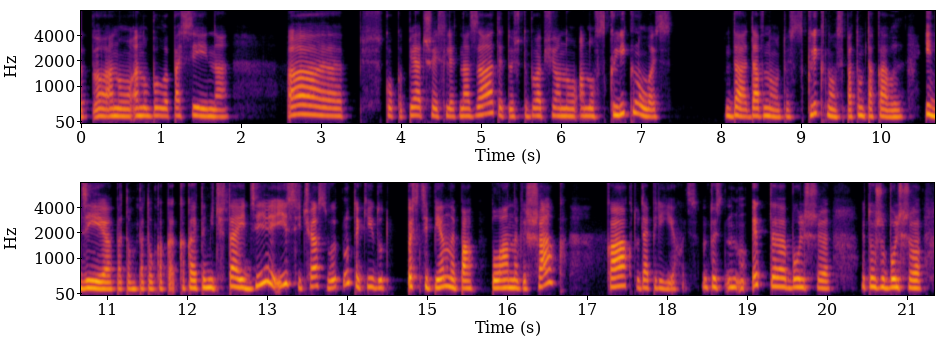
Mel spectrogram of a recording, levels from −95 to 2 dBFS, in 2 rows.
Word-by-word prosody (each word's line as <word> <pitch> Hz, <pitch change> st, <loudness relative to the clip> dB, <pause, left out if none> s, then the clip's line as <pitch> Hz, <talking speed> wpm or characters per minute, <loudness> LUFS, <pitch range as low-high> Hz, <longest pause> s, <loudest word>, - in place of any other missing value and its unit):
э, 180 Hz, -, -8 dB
оно 195 Hz, 0 st, +1 dB
оно 205 Hz, 0 st, +1 dB
было 205 Hz, -1 st, -3 dB
посеяно, 195 Hz, -2 st, -2 dB, 0.7 s
а, 225 Hz, -4 st, +1 dB, 0.2 s
пьфь -, -, -25 dB, 0.2 s
скока 200 Hz, -4 st, -9 dB
5-6 210 Hz, 0 st, -4 dB
лет 190 Hz, -1 st, -5 dB
назад, 220 Hz, +7 st, -1 dB
и, -, -, -3 dB
то 190 Hz, -, -10 dB
есть, 185 Hz, -, -9 dB
чтобы 200 Hz, +1 st, -8 dB
вообще 205 Hz, +2 st, -5 dB
оно 200 Hz, -1 st, -1 dB
оно 200 Hz, -1 st, -2 dB
вскликнулось. 200 Hz, -, -2 dB, 0.7 s
Да, 195 Hz, -2 st, +1 dB
давно, 200 Hz, -2 st, 0 dB
то 180 Hz, +1 st, -10 dB
есть 180 Hz, 0 st, -11 dB
вскликнулось, 210 Hz, -4 st, -3 dB
потом- 185 Hz, +3 st, -2 dB
такая 195 Hz, -1 st, -2 dB
вот 175 Hz, +1 st, -2 dB, 0.3 s
идея, 190 Hz, -6 st, +6 dB
потом 175 Hz, 0 st, -4 dB
потом- 180 Hz, -1 st, -4 dB
ка 185 Hz, +1 st, -5 dB
какая-то 200 Hz, 0 st, 0 dB
мечта, 215 Hz, +2 st, +3 dB
идея, 275 Hz, -, +3 dB
и 310 Hz, -, +3 dB
сейчас 245 Hz, -2 st, -2 dB
вот, 210 Hz, +2 st, -1 dB
ну, 325 Hz, -, -1 dB
такие 230 Hz, -, -2 dB
идут 205 Hz, 0 st, -3 dB, 0.2 s
постепенно, 230 Hz, -1 st, +3 dB
поплановый 200 Hz, 0 st, +2 dB
шаг, 335 Hz, -, 0 dB, 0.5 s
как 250 Hz, +3 st, +5 dB
туда 205 Hz, -1 st, -3 dB
переехать. 180 Hz, -4 st, -7 dB
Ну, -, -, -4 dB
то 230 Hz, -, +1 dB
есть, 220 Hz, 0 st, -5 dB
н 220 Hz, -, +1 dB
н -, -, -8 dB
это 250 Hz, -4 st, +2 dB
больше, 210 Hz, -2 st, 0 dB, 0.4 s
это 235 Hz, 0 st, 0 dB
уже 225 Hz, 0 st, +2 dB
больше 210 Hz, -2 st, +3 dB
205 Hz, 155 wpm, -25 LUFS, 190-225 Hz, 0.7 s, идея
